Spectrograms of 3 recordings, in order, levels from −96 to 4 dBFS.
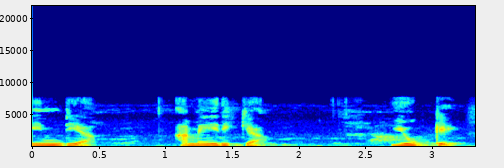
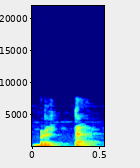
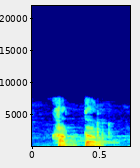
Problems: background sounds at intervals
